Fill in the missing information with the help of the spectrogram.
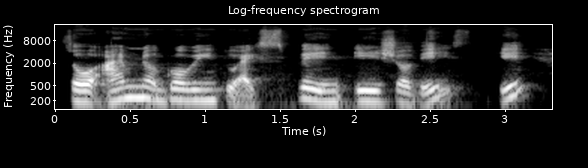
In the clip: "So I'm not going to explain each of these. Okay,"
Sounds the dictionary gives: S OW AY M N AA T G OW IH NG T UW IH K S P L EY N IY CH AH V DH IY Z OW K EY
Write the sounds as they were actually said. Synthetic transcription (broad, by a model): S OW AY M N AA T G OW IH NG T UW IH K S P L EY N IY SH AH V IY S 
